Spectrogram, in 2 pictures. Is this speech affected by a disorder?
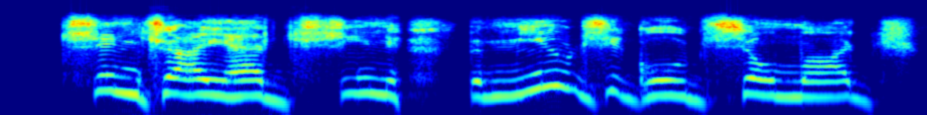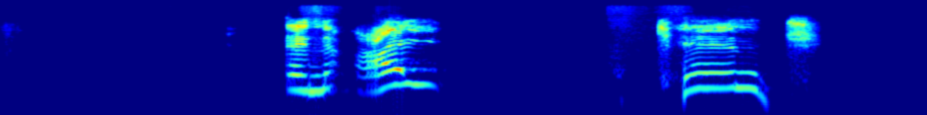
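Yes: cerebral palsy; extensive speech therapy.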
